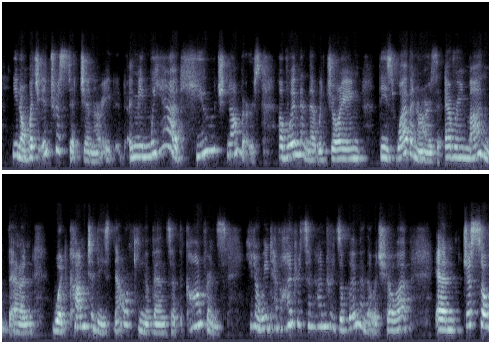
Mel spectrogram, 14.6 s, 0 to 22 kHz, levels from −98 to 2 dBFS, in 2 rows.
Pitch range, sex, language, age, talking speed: 185-270 Hz, female, English, 50-69, 195 wpm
